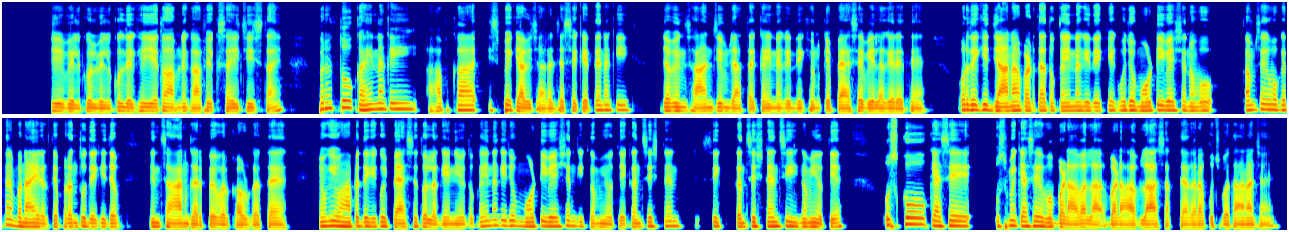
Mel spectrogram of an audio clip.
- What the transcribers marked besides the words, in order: in English: "मोटिवेशन"; in English: "वर्कआउट"; in English: "मोटिवेशन"; in English: "कंसिस्टेंट"; in English: "कंसिस्टेंसी"
- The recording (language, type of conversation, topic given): Hindi, podcast, घर पर बिना जिम जाए फिट कैसे रहा जा सकता है?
